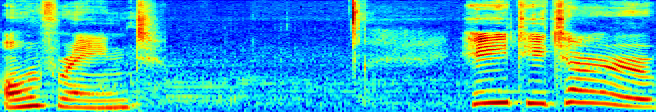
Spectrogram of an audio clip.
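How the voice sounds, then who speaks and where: There is music in the background. A woman speaks with a Nepali accent. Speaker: crochet livestreamer. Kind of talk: casual livestream chat.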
